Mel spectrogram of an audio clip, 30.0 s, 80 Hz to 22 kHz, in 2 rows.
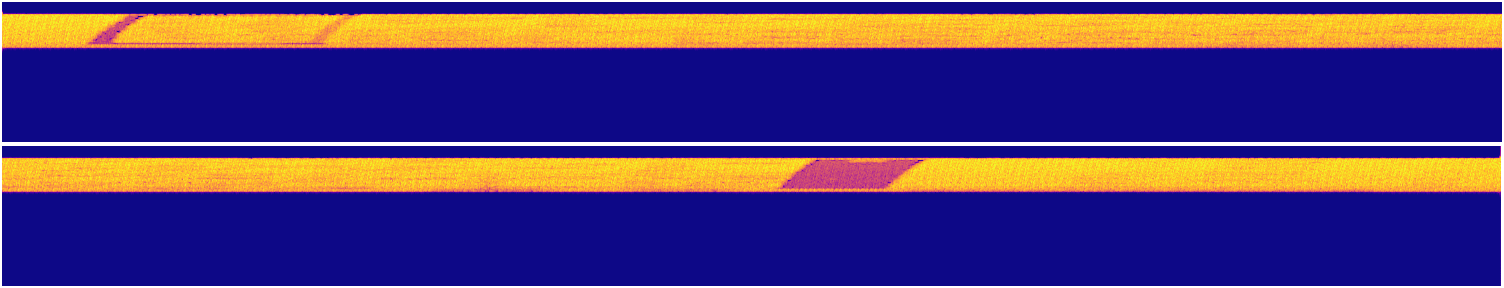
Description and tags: audiopaint cicadas 2 copy
Cicadas-like sound using Audiopaint. Version 2
insects, synthetic, cicadas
